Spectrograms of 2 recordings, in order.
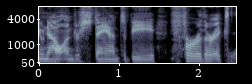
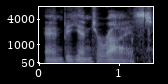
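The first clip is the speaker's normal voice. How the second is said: ordinary talk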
